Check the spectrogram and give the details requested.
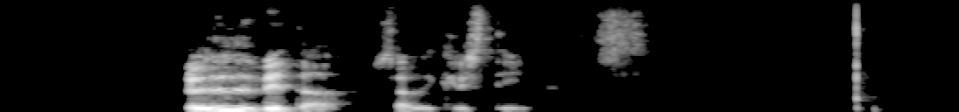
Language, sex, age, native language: Icelandic, male, 30-39, Icelandic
